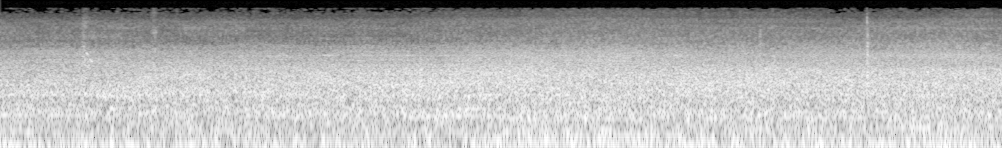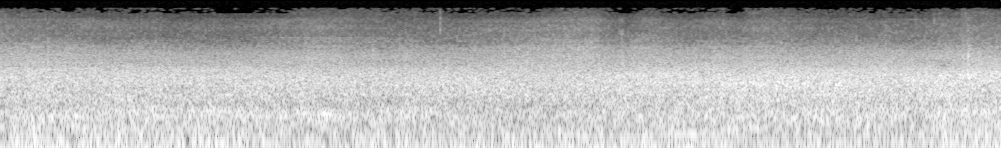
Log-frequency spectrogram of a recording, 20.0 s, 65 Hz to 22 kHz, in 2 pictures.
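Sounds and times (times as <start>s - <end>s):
cars driving on street: 0.0s - 20.0s.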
